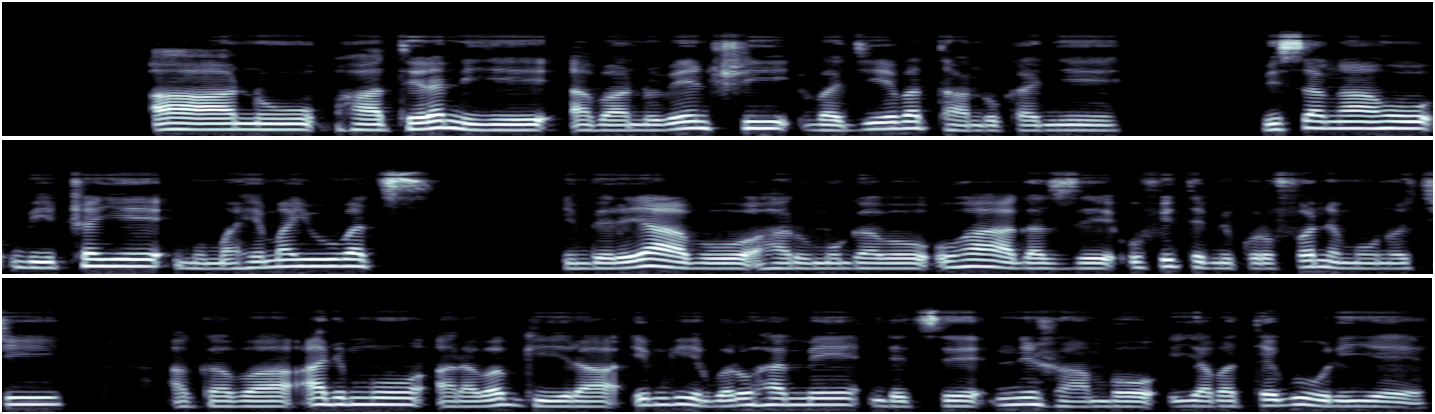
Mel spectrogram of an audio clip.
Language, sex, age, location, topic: Kinyarwanda, female, 25-35, Nyagatare, finance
